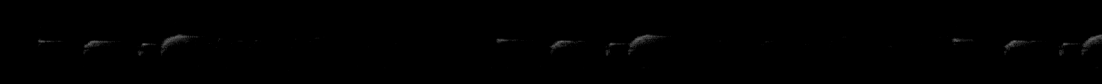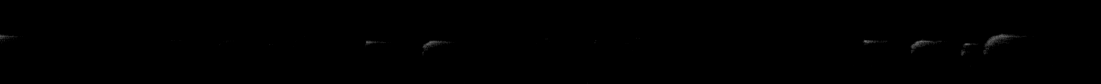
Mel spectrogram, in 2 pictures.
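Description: A songbird singing repeated short phrases of three or four quick, sharp chirping notes, a phrase every four to five seconds, over a faint steady high buzz.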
